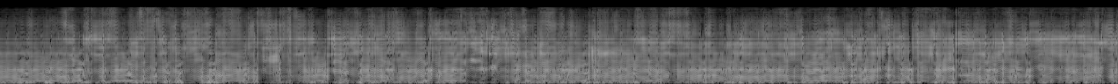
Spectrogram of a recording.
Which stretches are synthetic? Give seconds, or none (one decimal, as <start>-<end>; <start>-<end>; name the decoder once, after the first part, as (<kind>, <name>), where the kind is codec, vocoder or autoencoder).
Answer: 0.0-11.2 (vocoder, BigVGAN v2)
